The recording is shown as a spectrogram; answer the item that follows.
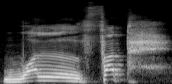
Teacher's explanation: ওয়াল, মূলত ওয়াল ফাতহু, কিন্তু যখন আমরা অক্ফ করছি তখন হায়ে জজম হয়ে যাচ্ছে, যার কারণে ওয়াল ফাতহ।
